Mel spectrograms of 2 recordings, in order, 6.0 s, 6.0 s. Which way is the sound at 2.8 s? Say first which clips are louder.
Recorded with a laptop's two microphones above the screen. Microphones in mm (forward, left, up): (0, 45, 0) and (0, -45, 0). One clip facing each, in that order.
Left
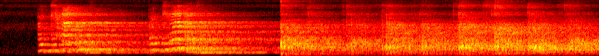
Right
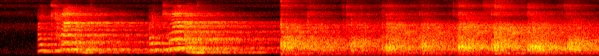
Left 1 dB; 20° left (ahead or behind).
